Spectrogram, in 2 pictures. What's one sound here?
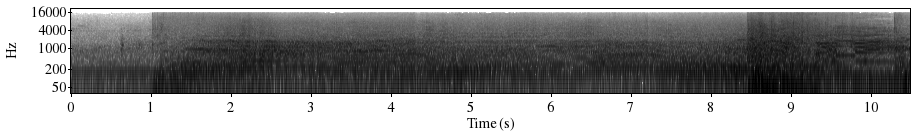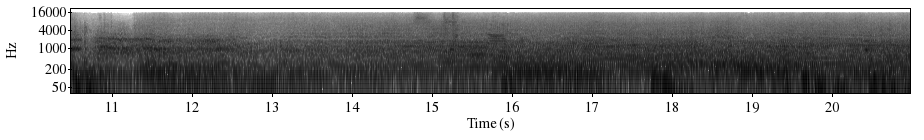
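A car engine starts and revs up and down as the car speeds along.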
